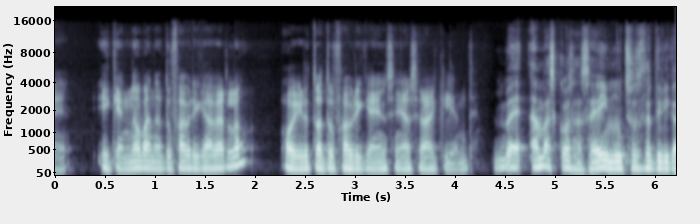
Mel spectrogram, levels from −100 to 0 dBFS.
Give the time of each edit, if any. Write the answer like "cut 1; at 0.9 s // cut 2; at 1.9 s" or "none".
none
